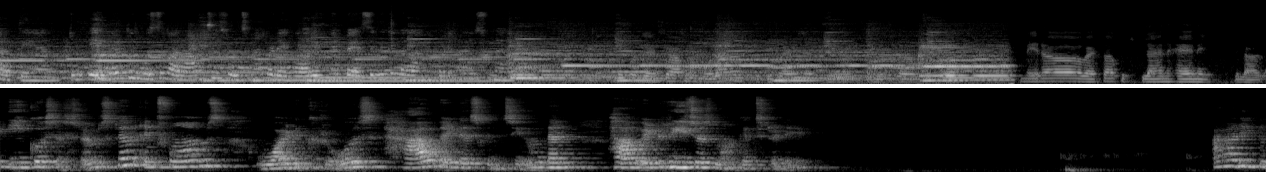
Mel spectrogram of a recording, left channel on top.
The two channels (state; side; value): different; both; correlation 0.00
